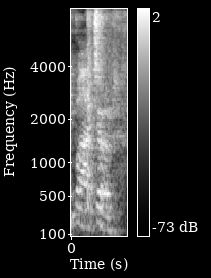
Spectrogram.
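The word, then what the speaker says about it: barter: देखिए, बाटर, आर को silent रखेंगे, आर का प्रोनाउंसिएशन यहाँ नहीं करेंगे।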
